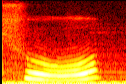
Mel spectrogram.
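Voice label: "chu", Mandarin Chinese, third tone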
